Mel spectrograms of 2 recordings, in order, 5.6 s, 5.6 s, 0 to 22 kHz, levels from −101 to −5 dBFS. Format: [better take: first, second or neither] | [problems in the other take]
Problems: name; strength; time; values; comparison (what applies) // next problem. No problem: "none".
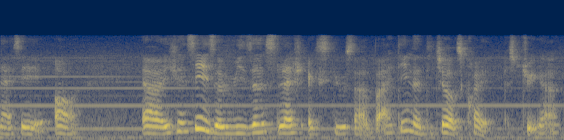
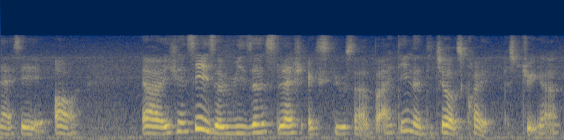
second | background sound (Wind instrument, woodwind instrument); 17 dB below the speech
